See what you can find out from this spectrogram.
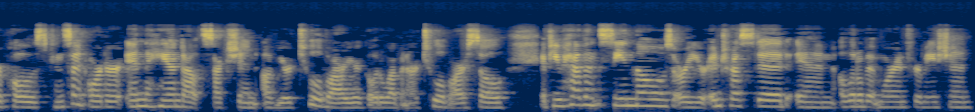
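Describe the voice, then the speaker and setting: Woman's unremarkable speaking voice at medium pitch, fairly quick, with ordinary pitch variation. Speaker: government agency meeting moderator. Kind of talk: public information webinar presentation. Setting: online webinar.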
